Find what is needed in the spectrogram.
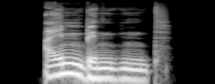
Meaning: present participle of einbinden
- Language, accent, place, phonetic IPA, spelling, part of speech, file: German, Germany, Berlin, [ˈaɪ̯nˌbɪndn̩t], einbindend, verb, De-einbindend.ogg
